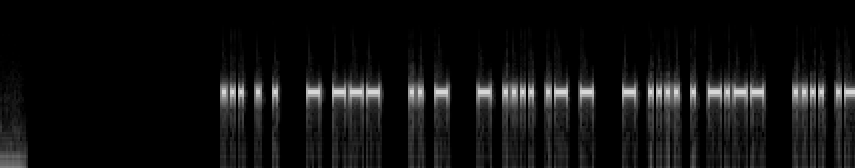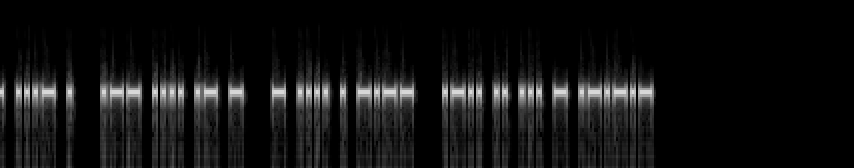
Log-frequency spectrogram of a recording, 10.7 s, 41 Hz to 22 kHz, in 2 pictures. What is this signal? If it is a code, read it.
Morse code, heard as a keyed tone, about 46 wpm, 700 Hz. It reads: SEE TO IT THAT THEY HAVE WHAT THEY LIST.
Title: Sentences from Top 1000 Words - Review Part 2 - 45wpm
